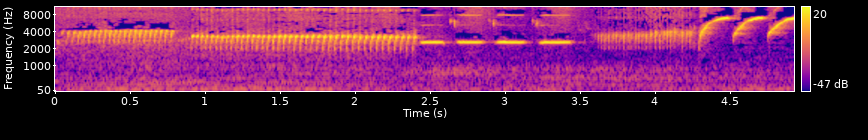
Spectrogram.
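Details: Training song of a Spanish Timbrado canary: a sustained buzzy roll shifting to a lower pitch, four separate metallic bell-like notes, then a short trill and rising-falling slurred whistles at the close.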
